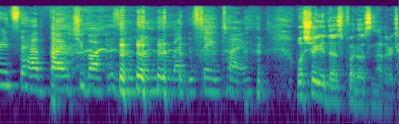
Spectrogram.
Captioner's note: laughing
